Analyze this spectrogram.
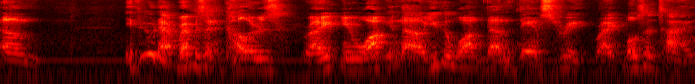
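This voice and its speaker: Someone with a Chicago accent speaks at a moderate pace amid audible room echo. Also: man. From Chicago, north side. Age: 60s. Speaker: podcast host. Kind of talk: casual interview. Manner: animated.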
